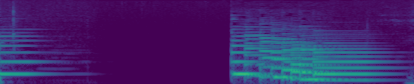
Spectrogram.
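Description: Piano-sound notes played from a MIDI keyboard: a note rings and fades out in the first half-second, then after a short silence more notes are struck just past a second in and ring on, fading.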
